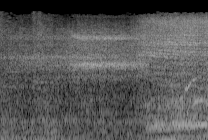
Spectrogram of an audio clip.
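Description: Mechanical whirring and rumbling of robot-movement sound effects, swelling louder about a second and a half in.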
